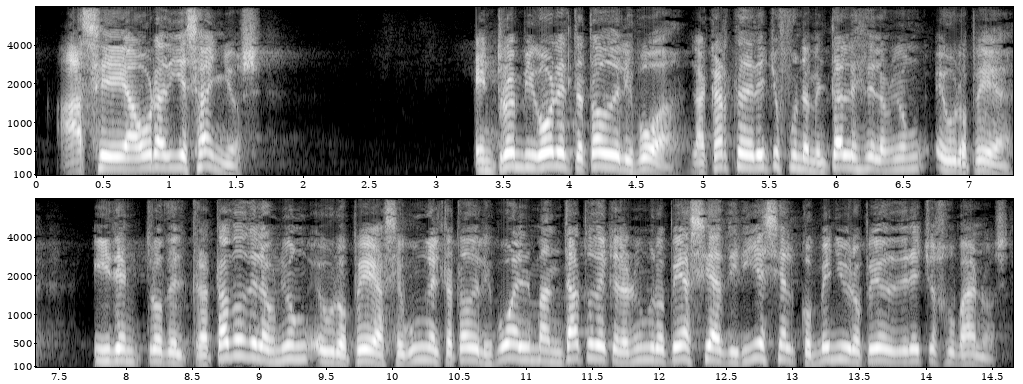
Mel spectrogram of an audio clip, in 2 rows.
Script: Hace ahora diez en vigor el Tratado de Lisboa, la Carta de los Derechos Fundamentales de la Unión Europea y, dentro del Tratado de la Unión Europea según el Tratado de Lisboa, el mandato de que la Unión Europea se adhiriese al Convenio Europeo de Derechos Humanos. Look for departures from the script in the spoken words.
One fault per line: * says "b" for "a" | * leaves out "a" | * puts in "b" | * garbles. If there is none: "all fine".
* puts in "años entró"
